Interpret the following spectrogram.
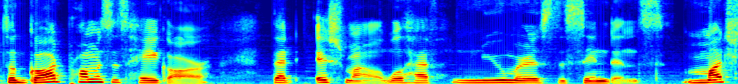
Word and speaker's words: Ishmael: will have a son you will name him ishma ishma sorry for the mispronunciation you will name him Ishmael for the Lord has heard your cry of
